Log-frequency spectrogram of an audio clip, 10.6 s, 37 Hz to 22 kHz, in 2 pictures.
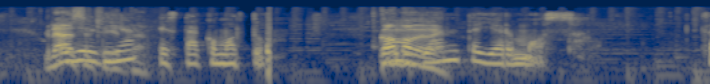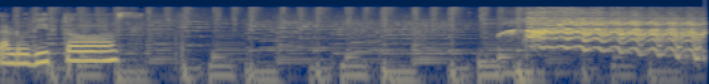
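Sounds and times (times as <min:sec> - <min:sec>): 
speech: 0:00.4 - 0:02.2, 0:02.9 - 0:04.5, 0:05.3 - 0:07.2
man imitating a horse whinny: 0:09.1 - 0:10.6.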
